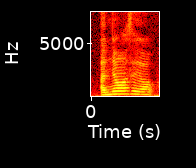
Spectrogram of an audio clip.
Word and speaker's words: 안녕하세요: En fait, le G se prononce peu dans le bonjour. 안녕하세요. Quand je dis que c'est NG, c'est pour dire que c'est pas n mais un. C'est pas un.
